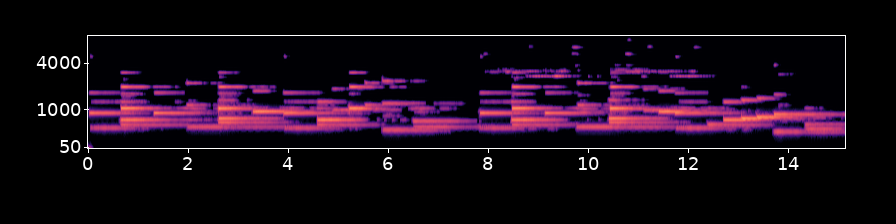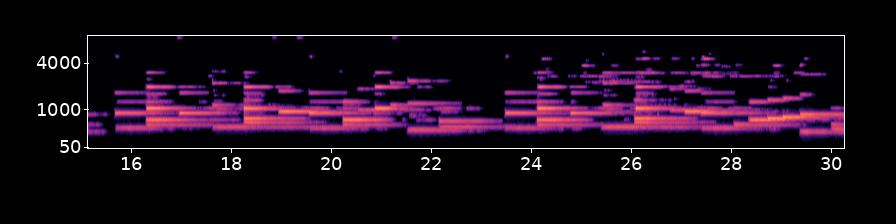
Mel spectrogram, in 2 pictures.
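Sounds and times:
gothic music box: 0:00.0 - 0:30.2.

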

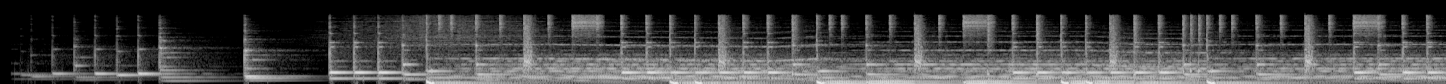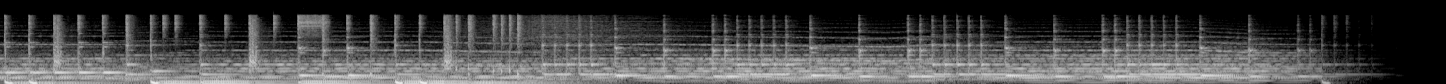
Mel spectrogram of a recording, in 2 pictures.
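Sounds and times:
marimba: 0:00.1 - 0:28.2.

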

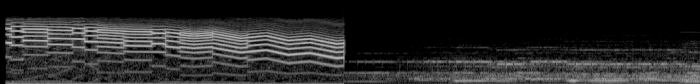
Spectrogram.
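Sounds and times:
Russian mobile phone ringtone: 0:00.1 - 0:03.5.

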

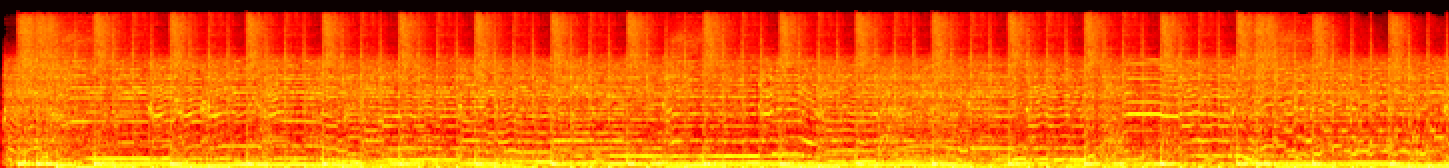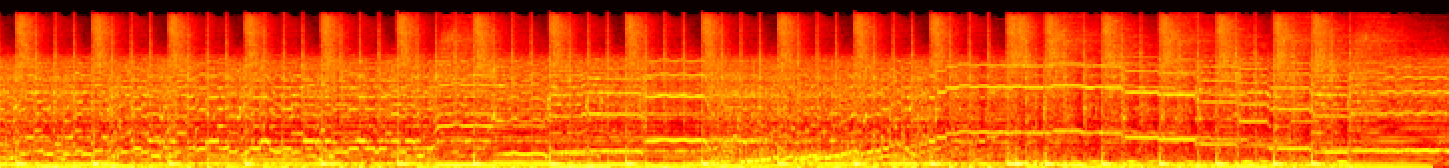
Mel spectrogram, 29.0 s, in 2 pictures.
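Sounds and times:
guitar solo: 0:00.0 - 0:28.9.

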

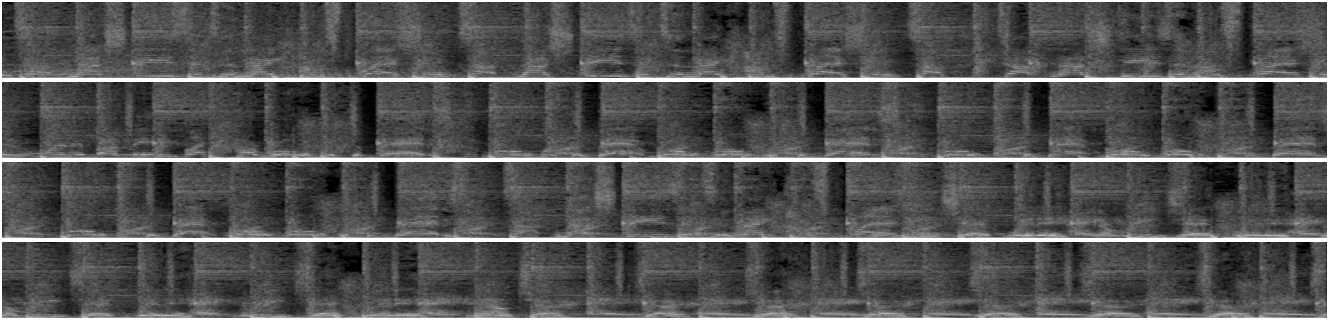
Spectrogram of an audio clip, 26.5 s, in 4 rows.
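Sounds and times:
DJ scratching: 0:00.0 - 0:26.4.

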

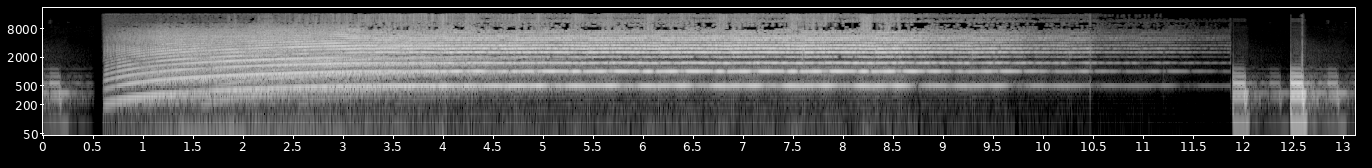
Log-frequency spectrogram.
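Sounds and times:
alarm tone: 0:00.6 - 0:12.6.

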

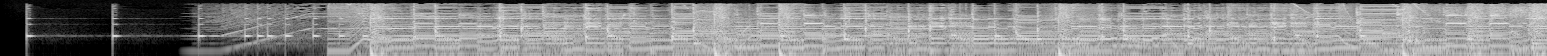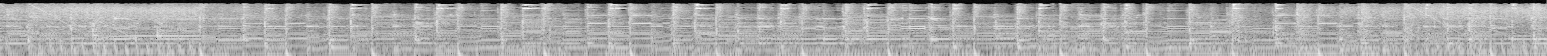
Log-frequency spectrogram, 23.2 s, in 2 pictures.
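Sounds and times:
baglama from Ankara playing: 0:02.5 - 0:23.1.

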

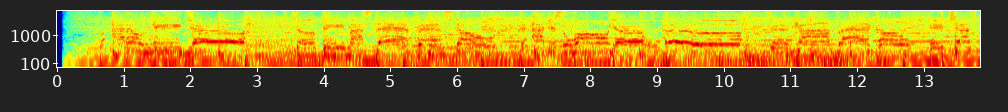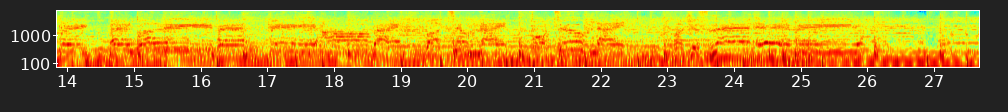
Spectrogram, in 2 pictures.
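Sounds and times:
acoustic music: 0:00.1 - 0:27.6.

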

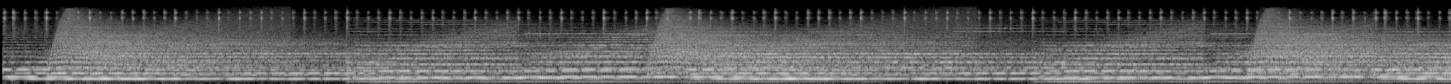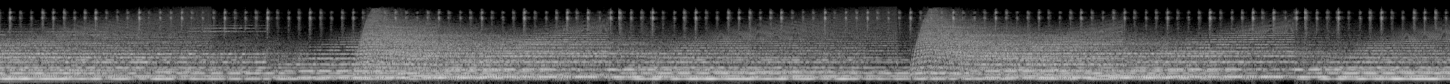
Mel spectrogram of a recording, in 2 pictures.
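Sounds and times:
electronic music: 0:00.0 - 0:29.0.

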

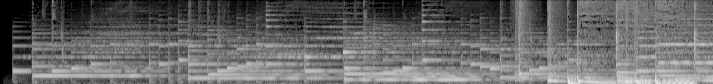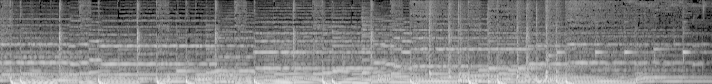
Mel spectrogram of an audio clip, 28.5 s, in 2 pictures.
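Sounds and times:
piano music: 0:00.2 - 0:28.5.

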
